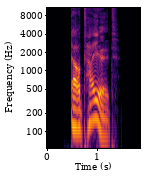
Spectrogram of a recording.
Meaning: 1. past participle of erteilen 2. inflection of erteilen: third-person singular present 3. inflection of erteilen: second-person plural present 4. inflection of erteilen: plural imperative
- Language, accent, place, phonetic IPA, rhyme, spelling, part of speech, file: German, Germany, Berlin, [ɛɐ̯ˈtaɪ̯lt], -aɪ̯lt, erteilt, verb, De-erteilt.ogg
